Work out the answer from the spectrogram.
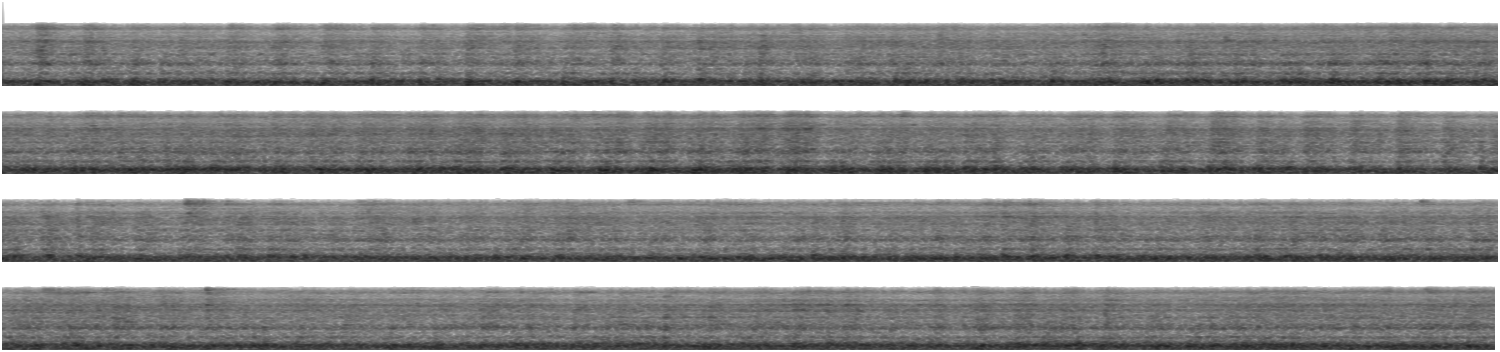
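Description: Norfolk Southern coal hopper cars of a freight train rolling past, a steady low rumble of steel wheels on the rails.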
